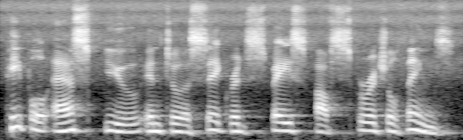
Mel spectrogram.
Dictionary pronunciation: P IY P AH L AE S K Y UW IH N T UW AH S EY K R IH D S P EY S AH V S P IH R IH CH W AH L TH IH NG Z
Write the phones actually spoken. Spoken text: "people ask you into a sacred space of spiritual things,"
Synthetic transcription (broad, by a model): P IY P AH L AE S K Y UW IH N T UW AH S EY K R IH D S P EY S AH V S P IH R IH CH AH L TH IH NG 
